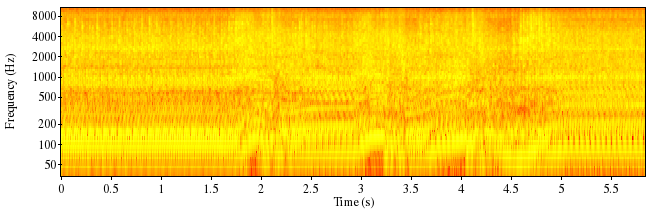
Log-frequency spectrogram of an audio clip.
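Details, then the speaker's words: 1974 Dodge D100 with a solid-lifter 383 big-block, new headers and a loud exhaust, idling on a cold morning after the timing was advanced: lumpy but steady idle with exhaust rumble, no knocks or ticks, and the idle could be set slightly higher; normal idle. "better turn your idle up a little bit huh yeah sounds pretty good though sounds good do it huh yeah no funny noises"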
